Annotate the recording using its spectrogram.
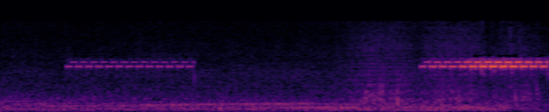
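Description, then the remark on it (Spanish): A mobile phone rings twice, each burst a steady electronic trill lasting about a second, the second ring louder than the first, over faint background noise, before the phone is picked up. “Coge el móvil.”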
